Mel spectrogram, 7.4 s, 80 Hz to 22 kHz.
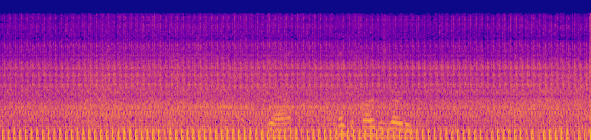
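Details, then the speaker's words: Stock carburetor on an off-road kart's 301 engine, after throttle adjustments: fast popping idle at about ten beats a second, slightly uneven and lumpy. Rough running and stalling; the owner suspects a dirty carb or a lean mixture, unconfirmed. "i think the carburetor is dirty and we need to clean it out"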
